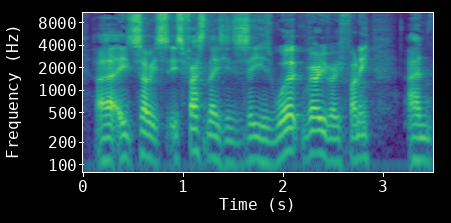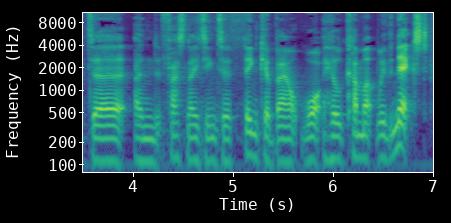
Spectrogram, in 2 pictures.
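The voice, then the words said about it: Sick, unwell-sounding voice. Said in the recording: “I'm poorly at the moment, as you can probably hear from my voice”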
